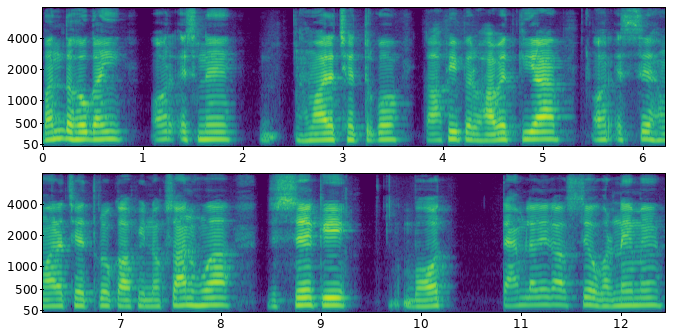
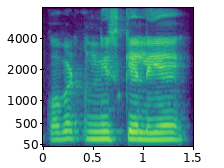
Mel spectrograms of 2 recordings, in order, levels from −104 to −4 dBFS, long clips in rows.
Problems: constant background noise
